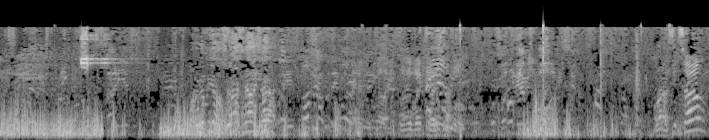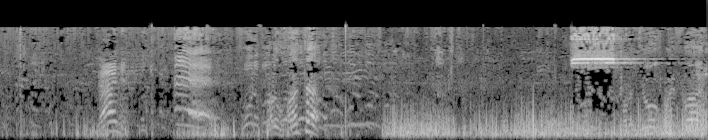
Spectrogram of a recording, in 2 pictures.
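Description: A referee blows a short, sharp whistle.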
